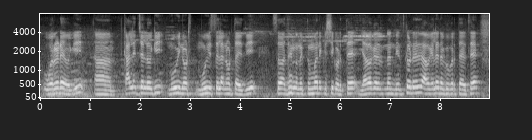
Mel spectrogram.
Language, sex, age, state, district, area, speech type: Kannada, male, 18-30, Karnataka, Chamarajanagar, rural, spontaneous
